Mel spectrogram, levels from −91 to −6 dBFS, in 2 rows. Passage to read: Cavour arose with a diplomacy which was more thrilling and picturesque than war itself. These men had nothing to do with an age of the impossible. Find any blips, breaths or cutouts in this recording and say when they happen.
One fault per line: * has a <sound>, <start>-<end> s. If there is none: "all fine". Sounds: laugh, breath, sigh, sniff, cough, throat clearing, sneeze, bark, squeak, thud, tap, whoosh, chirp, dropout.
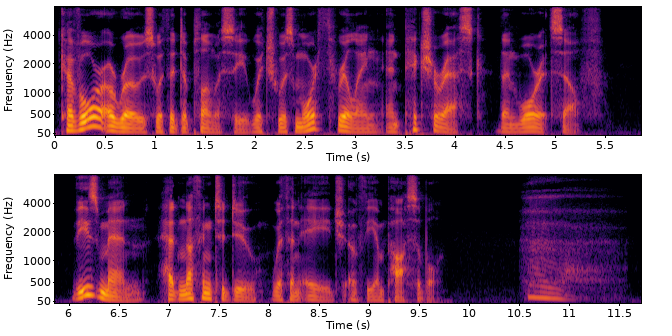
* has a sigh, 10.5-11.6 s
